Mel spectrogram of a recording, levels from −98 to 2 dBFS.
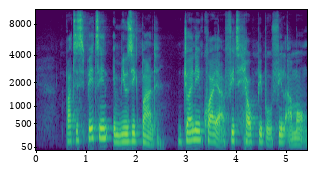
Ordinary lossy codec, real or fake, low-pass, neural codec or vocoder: none; real; none; none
